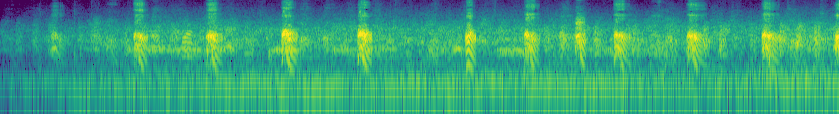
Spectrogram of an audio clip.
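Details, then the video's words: A week-old brown pelican chick calls close up, giving hoarse, yelping squawks about one every second, over a low murmur of the colony in the background. "Brown Pelican. Calls CU From A Week-Old Chick, Colony In Background."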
